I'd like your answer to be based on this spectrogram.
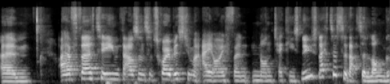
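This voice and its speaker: A woman speaks in a Birmingham accent at a medium pitch. Her pace is moderate and her intonation lively. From Birmingham, England. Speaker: agency owner and AI speaker. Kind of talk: webinar presentation. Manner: many filler words.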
